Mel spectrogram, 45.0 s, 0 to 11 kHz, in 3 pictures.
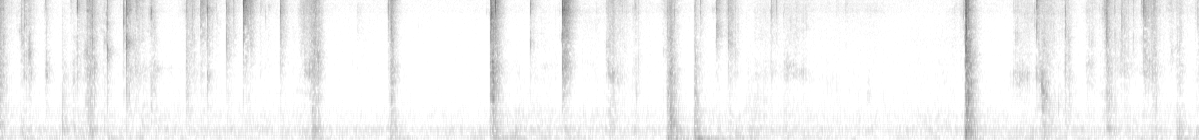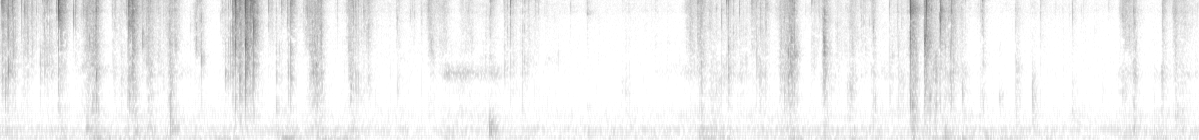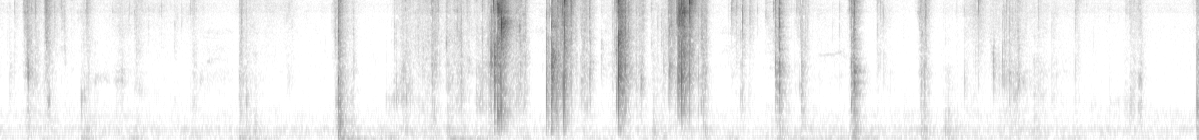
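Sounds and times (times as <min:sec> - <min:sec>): slime crust cracking: 0:35.4 - 0:41.6.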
